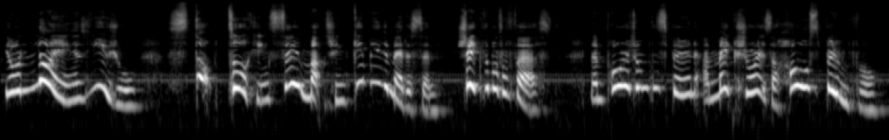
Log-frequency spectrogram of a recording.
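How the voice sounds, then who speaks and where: Shrill, tyrannical old grandmother. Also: huge pitch swings, moderate pace, full character voice. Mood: bossy, scolding. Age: elderly. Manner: shrill, shouting, scolding. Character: cantankerous, tyrannical old grandmother, a shrieking hag. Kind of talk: children's storybook character voice.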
